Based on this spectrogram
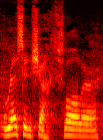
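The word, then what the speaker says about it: Reschenthaler: thank you and Guy Ren shaala you know that Ren sh schler he's uh that's actually the way you pronounce it you know nobody else gets it right I got it right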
